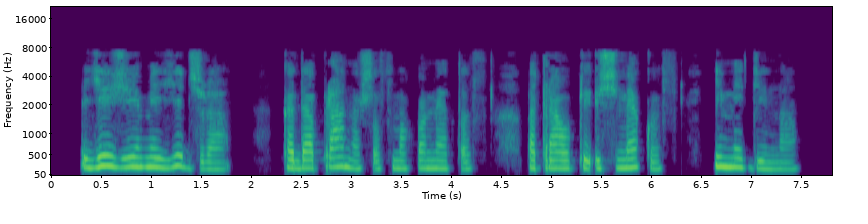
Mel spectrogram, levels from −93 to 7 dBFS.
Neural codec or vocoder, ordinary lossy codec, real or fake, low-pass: codec, 16 kHz, 4 kbps, FreqCodec, larger model; MP3, 32 kbps; fake; 7.2 kHz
